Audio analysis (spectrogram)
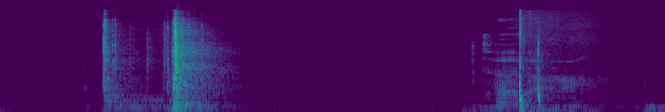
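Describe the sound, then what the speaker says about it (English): A door in a video game unlocks and swings open, then later closes and opens again, each movement a short wooden creak and thump separated by a second of silence. "we pick up the key and unlock it, and now the door opens. And it will close and open"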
